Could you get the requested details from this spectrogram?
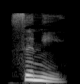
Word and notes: seni: Indonesian

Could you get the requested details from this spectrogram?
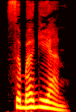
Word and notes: sebagian: indonesian

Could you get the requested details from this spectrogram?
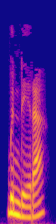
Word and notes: bendera: indonesian

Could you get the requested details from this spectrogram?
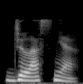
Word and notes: jelasnya: Indonesian

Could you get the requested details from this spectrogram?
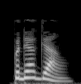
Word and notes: pedagang: Indonesian

